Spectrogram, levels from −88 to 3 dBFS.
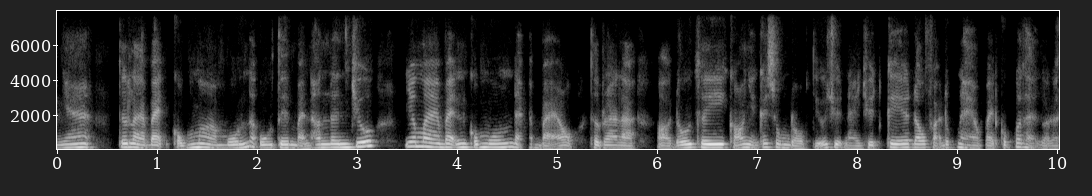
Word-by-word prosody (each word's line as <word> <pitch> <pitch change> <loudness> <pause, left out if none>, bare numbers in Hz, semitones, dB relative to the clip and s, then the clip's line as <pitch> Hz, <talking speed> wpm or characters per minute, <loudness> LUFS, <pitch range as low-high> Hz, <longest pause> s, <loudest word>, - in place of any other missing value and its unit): nha, 195 +4 -1 0.2
tức 210 - +2
là 200 -5 +1
bạn 170 0 -2
cũng, 185 +8 0
ờ, 195 -4 0
muốn 175 +5 0
là 245 - -2
ưu 175 0 0
tiên 180 -2 +2
bản 145 -2 -4
thân 185 +4 +1
lên 195 0 +5
trước, 255 +6 +4 0.3
nhưng 255 0 +1
mà 235 -4 +3
bạn 205 0 +2
cũng 200 +1 0
muốn 205 +2 +2
đảm 185 -4 -6
bảo 155 +1 -5
thực 170 - -2
ra 165 -1 -4
là, 150 -2 -5 0.2
ờ, 145 - -5
đôi 180 +5 +3
khi 195 0 +8
có - - -3
những 190 -4 0
cái 210 - -3
xung 195 -4 -3
đột 140 -4 -5
giữa - - -2
chuyện - - -3
này 145 0 -9
chuyện 165 +1 -5
kia 195 0 +3
đâu 190 -1 0
phải 195 - -8
lúc 180 +1 -8
nào 160 -6 -5
bạn 155 - -6
cũng 170 - -8
có 225 - -2
thể, 205 - -7
gọi 150 -4 -11
là, 150 - -11
190 Hz, 280 wpm, -19 LUFS, 165-205 Hz, 0.3 s, khi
